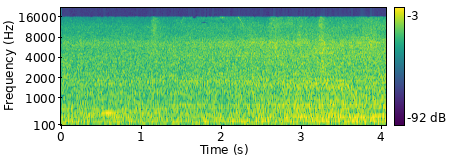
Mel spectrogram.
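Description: Steady hum of a running wall-unit air conditioner, a continuous whirring with a faint low tone that does not change.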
